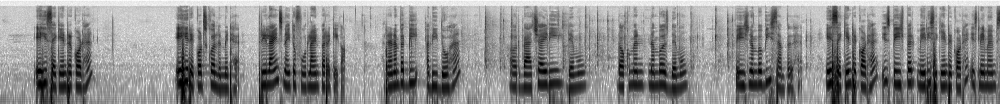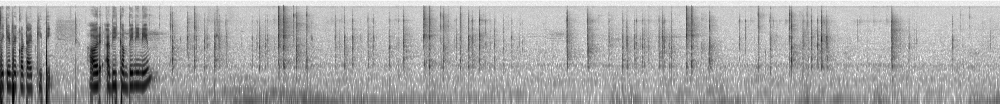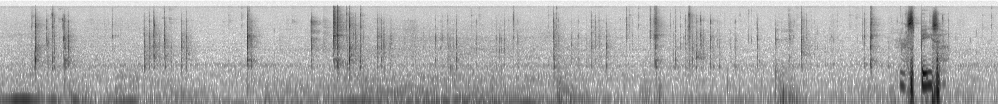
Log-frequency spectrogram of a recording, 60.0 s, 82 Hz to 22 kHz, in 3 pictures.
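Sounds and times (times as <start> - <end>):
typing on computer keyboard: 8.5 - 15.1, 16.0 - 16.9, 23.4 - 30.5, 31.3 - 38.4, 39.0 - 39.9, 40.5 - 43.9, 44.5 - 45.3, 46.2 - 57.8.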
